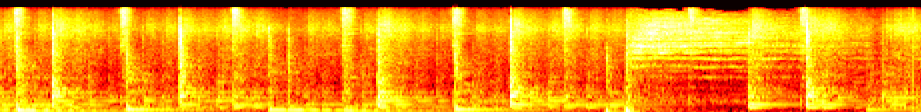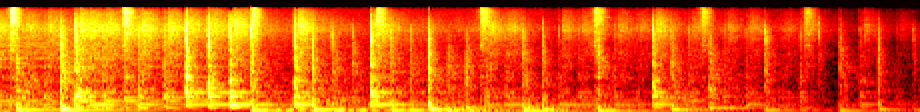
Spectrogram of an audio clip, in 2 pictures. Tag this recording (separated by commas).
Hi-hat, Cymbal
